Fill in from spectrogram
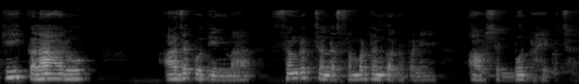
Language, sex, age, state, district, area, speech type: Nepali, male, 60+, West Bengal, Kalimpong, rural, spontaneous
